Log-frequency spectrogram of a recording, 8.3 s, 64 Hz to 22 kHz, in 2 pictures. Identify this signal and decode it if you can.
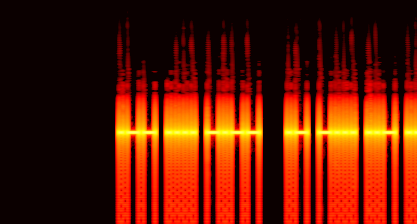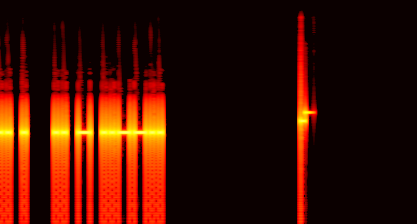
Morse code, heard as a keyed tone, about 30 wpm, 700 Hz. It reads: WHY ABUSE IT?
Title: Sentences from Top 1300 Words 30wpm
